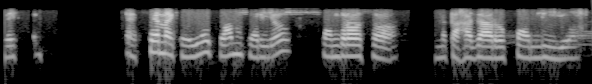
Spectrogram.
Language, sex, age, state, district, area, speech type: Maithili, female, 18-30, Bihar, Samastipur, rural, conversation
